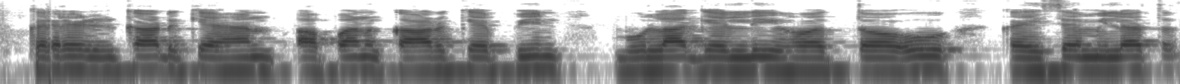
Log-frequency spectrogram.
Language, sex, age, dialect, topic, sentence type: Magahi, male, 18-24, Western, banking, question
